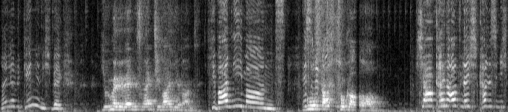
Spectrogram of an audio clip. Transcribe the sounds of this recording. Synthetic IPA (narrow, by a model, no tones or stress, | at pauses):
naɪndɛɐvɪɡ̥eːənhiːɐnɪçtv̥ɛk | jʊŋəviːɐveːɐn̩isnaɪnthiːɐvaːɐjeːmanthiːɐvaːɐniːmant | ʔɪsosdast͡sʊkɐvaːɐ | jaːkʰaɪnəaʊflɛçkʰanɛsiːɐnɪçt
